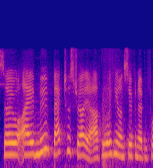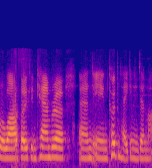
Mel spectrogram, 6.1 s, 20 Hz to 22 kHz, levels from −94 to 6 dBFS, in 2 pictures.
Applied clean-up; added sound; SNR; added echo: neural separator model SepFormer DNS4.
